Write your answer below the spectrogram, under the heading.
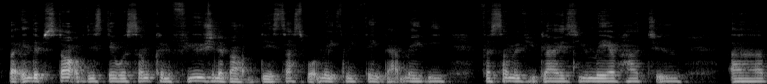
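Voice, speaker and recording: Her voice rumbles low and dark as she works through an informal tarot reading for her viewers, thinking out loud. She has a cold and sounds sniffly, and the phone recording carries the echo of the room.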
